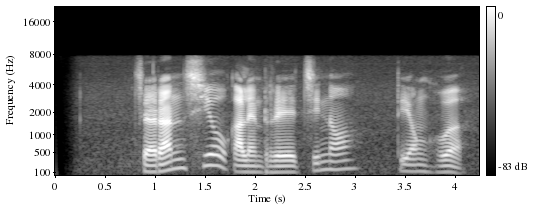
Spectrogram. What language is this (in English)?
Javanese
